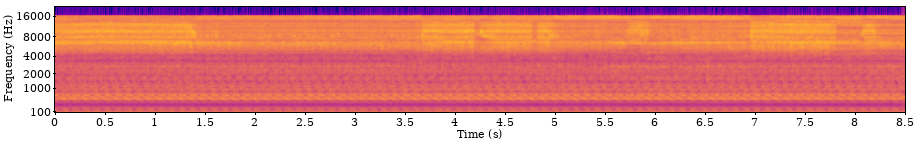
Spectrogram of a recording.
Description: Enjoy 10 hour aerosol nebulizer sound.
